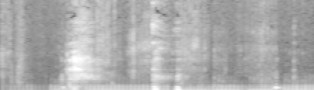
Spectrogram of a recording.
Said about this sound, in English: and they were like, just an intermittent purring moment.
